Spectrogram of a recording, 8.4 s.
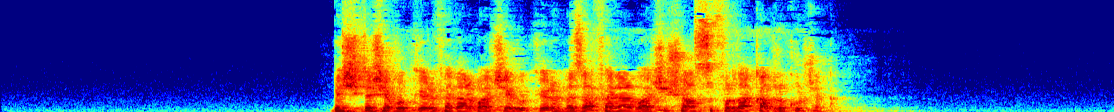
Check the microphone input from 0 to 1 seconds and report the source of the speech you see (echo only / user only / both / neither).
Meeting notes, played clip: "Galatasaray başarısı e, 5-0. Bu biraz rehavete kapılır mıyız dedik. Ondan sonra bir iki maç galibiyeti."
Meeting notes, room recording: neither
